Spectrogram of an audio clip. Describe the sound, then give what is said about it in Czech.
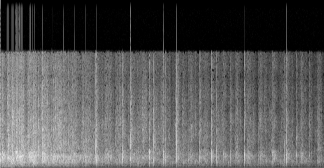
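An audience applauds at the end of a talk. Dense, loud clapping at the start thins out into scattered individual claps that continue to the end. “My jsme skočili do té debaty tak rychle, že jsme mu nezatleskali, tak jsem rád, že jsme zatleskali alespoň teď nakonec”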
